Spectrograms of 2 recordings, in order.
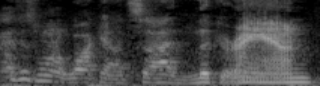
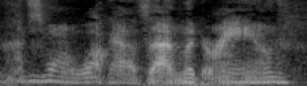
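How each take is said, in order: First: Voicing the pet. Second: Said in the usual way. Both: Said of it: "He's like".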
